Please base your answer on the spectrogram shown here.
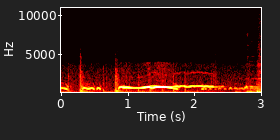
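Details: Male Tawny owl (Strix aluco) at an ash-tree nest site in the Yorkshire Wolds, 2021, giving a territorial hoot at an intruding owl heard in the distance, defending the site: a mid-pitched hoot breaking into a long quavering note, then a softer tremolo.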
